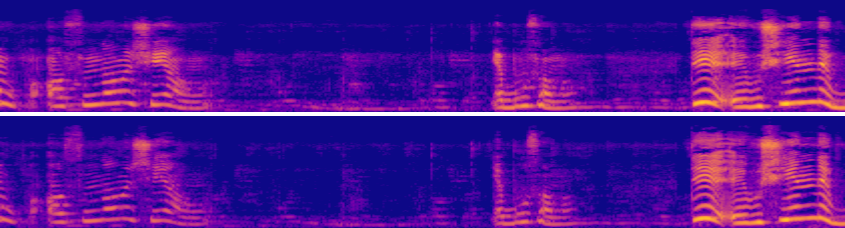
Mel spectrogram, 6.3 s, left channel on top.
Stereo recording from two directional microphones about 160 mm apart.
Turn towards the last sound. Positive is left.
turn(degrees=-80)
